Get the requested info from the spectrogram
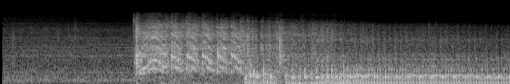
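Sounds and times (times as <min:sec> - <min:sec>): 
standard exhaust cold start: 0:01.3 - 0:05.0.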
